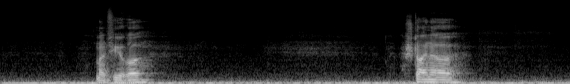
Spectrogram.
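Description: A middle-aged man says a short word quietly.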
